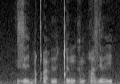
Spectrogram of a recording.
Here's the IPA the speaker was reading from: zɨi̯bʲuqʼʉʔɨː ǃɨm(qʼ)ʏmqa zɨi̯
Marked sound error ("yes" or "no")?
yes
